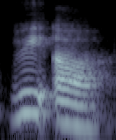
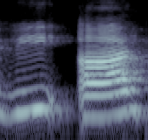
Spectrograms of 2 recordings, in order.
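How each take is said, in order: First: 'We are' is contracted to one syllable. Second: 'We are' is said as two full words. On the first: "जब हम contract करेंगे" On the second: "वी आर को हम"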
